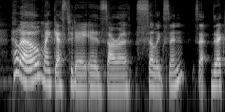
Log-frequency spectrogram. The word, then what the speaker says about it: Zara Seligson: Hello, my guest today is Zara Seligson. Did I pronounce that correct?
